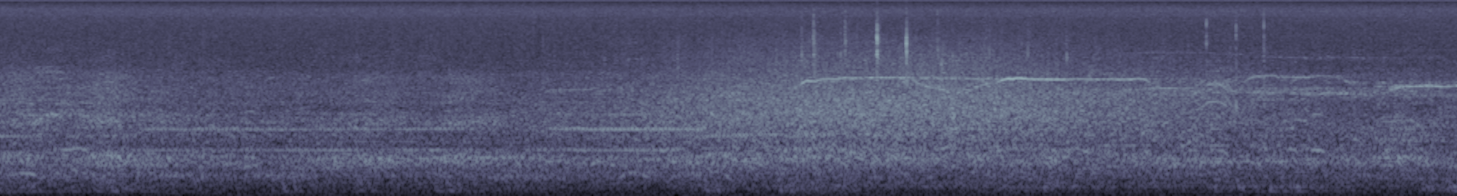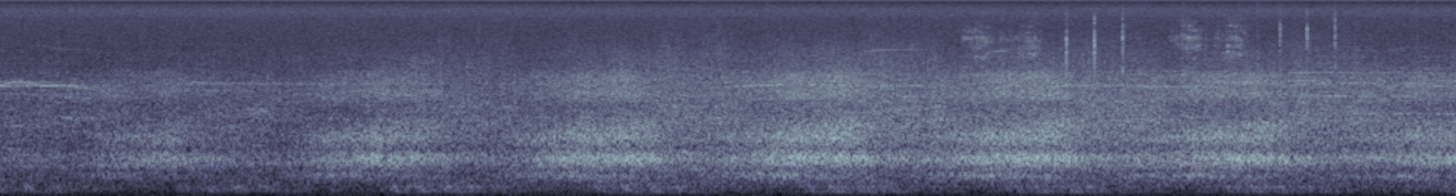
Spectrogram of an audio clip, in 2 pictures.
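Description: A large stadium crowd murmurs steadily outdoors.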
